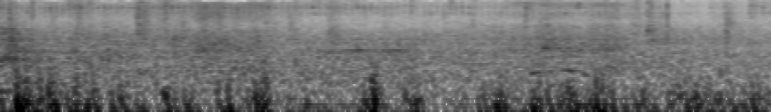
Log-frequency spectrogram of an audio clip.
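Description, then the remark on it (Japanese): Strong wind in Asakusa, strong enough to knock bicycles over, buffets the microphone in continuous low, rumbling gusts, loud, with irregular thumps rising and falling throughout and no voices. “もうねほんと風が強い、えー、自転車という自転車がなぎ倒され”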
